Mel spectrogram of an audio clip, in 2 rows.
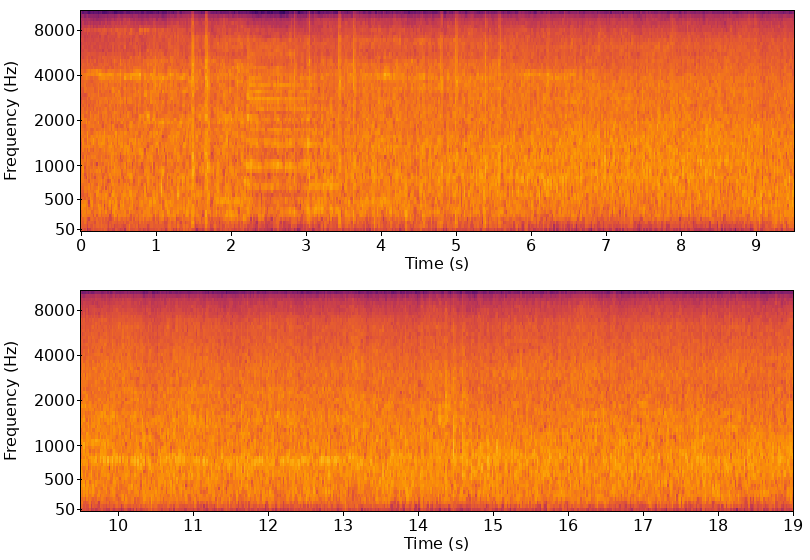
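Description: Metro-North M8 electric multiple-unit train passing at speed along a station platform. A horn blast sounds about two seconds in, with wheels clicking over rail joints in the first seconds, then a steady rushing noise as the cars go by.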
